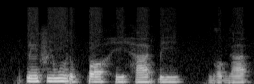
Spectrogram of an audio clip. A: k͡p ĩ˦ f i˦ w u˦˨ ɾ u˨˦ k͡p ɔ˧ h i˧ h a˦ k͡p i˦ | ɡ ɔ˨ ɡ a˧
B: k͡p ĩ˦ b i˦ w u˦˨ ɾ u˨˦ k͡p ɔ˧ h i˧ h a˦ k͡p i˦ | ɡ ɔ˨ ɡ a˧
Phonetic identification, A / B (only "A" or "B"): A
